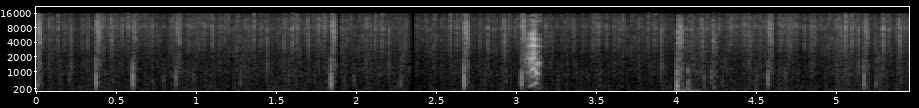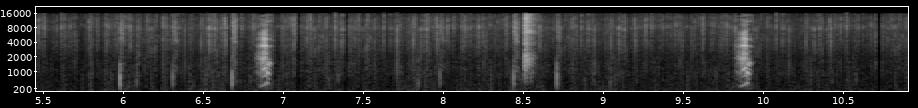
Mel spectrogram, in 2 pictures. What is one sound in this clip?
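Footsteps tap on a hard floor in a small, echoing space.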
